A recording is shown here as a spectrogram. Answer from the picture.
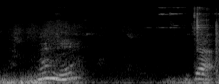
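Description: A brief wavering vocal murmur, a single hum-like sound about half a second in, over a low rumble on the microphone.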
